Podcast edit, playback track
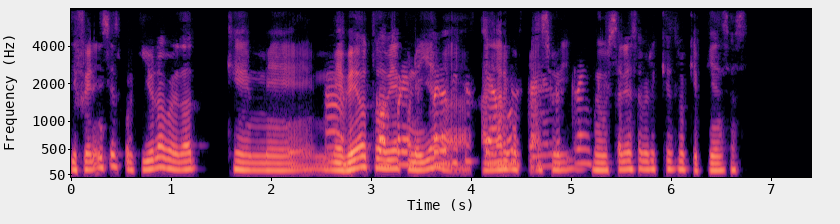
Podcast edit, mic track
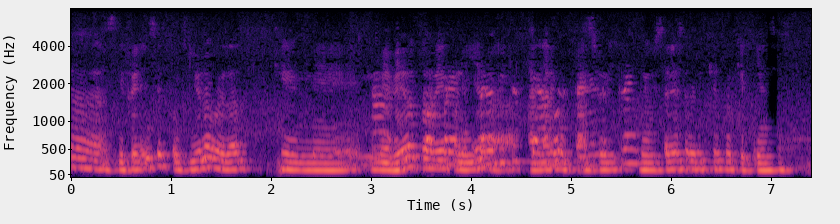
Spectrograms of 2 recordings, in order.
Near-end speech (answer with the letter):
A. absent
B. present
A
